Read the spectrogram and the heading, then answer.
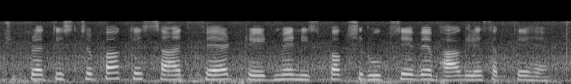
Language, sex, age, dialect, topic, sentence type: Hindi, male, 18-24, Marwari Dhudhari, banking, statement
